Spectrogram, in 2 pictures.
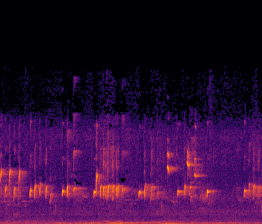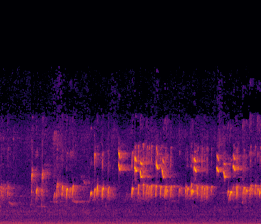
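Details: European goldfinch chicks, caged and in nature, singing to stimulate other goldfinches: rapid tinkling twitter of high, bright notes in quick bursts, with a faint low hum early on.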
